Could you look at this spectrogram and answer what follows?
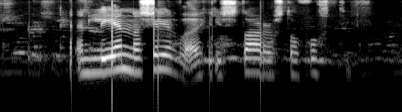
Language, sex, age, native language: Icelandic, male, 12, Icelandic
